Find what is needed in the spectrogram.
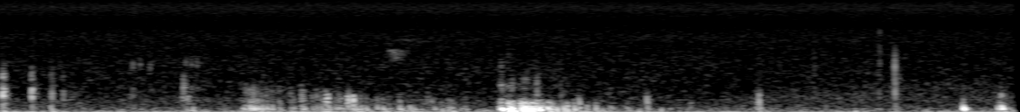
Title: stomach growling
